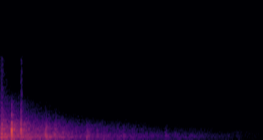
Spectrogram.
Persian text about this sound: هنوز چشمم گرم نشده بود که یهو صدای تیر اومد.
